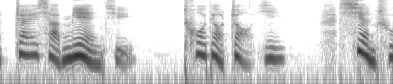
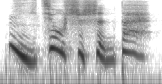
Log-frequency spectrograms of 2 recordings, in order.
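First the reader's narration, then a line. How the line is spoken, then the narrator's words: Surprised shout in unison. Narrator (Chinese): 三位神明惊讶地齐声喊道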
